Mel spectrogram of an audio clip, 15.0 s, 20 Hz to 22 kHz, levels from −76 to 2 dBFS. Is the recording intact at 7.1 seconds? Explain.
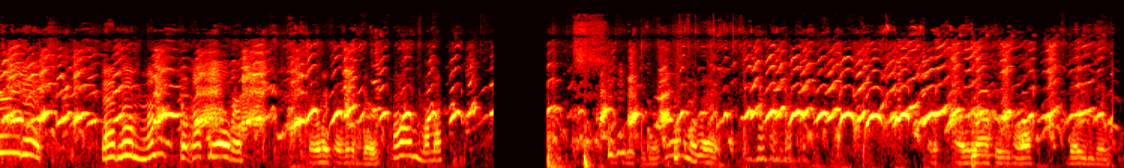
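No, 7.1 s sits inside an audio dropout to silence from 6.58 to 7.29 s: dead silence, no room tone, likely from the input briefly disconnecting.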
